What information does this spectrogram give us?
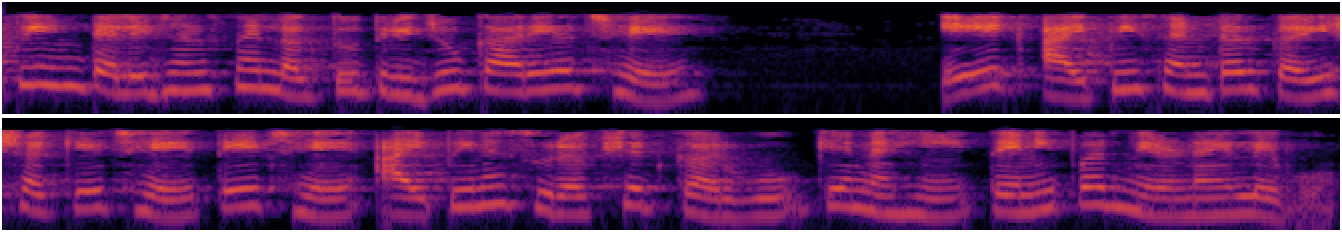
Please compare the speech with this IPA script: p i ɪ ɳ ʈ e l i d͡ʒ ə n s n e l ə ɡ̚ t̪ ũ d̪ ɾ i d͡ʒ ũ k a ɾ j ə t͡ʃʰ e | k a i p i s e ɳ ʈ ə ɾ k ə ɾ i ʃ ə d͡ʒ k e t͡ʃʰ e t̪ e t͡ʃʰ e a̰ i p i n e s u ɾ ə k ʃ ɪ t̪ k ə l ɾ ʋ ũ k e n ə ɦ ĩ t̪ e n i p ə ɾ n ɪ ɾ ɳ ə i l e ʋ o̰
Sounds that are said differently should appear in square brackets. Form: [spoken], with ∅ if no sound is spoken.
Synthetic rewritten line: p i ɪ ɳ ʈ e l i d͡ʒ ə n s n e l ə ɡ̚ t̪ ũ [t̪] ɾ i d͡ʒ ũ k a ɾ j ə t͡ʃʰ e | k a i p i s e ɳ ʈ ə ɾ k ə ɾ i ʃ ə [∅] k e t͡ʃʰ e t̪ e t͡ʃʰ e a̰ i p i n e s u ɾ ə k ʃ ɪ t̪ k ə [∅] ɾ ʋ ũ k e n ə ɦ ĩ t̪ e n i p ə ɾ n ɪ ɾ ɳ ə [j] l e ʋ o̰

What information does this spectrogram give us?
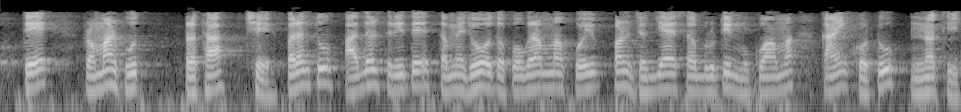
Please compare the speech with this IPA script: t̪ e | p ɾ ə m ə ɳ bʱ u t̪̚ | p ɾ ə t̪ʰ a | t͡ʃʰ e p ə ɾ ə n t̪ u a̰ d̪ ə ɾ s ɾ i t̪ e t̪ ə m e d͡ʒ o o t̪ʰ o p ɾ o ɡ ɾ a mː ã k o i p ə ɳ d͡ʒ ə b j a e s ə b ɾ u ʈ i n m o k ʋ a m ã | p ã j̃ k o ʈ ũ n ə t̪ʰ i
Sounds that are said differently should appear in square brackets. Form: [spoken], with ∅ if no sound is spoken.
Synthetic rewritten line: t̪ e | p ɾ ə m [a] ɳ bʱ u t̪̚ | p ɾ ə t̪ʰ a | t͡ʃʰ e p ə ɾ ə n t̪ u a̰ d̪ ə ɾ s ɾ i t̪ e t̪ ə m e d͡ʒ o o [t̪] o p ɾ o ɡ ɾ a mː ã k o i p ə ɳ d͡ʒ ə [ɡ] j a e s ə b ɾ u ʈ i n m [u] k ʋ a m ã | [k] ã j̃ [kʰ] o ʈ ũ n ə t̪ʰ i

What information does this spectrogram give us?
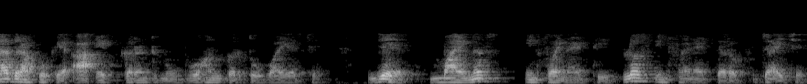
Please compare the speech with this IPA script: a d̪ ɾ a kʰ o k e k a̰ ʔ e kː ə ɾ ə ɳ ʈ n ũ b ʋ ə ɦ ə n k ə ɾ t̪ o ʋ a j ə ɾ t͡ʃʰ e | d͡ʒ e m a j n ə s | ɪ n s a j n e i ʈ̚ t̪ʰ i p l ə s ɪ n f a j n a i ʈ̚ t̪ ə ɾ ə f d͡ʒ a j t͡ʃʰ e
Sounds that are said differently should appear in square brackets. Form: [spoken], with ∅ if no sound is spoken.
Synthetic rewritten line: a d̪ ɾ a kʰ o k e [ʔ] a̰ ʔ e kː ə ɾ ə ɳ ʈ n ũ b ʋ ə ɦ ə n k ə ɾ t̪ o ʋ a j ə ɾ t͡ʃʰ e | d͡ʒ e m a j n ə s | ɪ n [f] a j n [a] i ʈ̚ t̪ʰ i p l ə s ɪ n f a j n a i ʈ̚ t̪ ə ɾ ə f d͡ʒ a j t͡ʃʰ e

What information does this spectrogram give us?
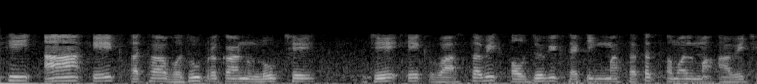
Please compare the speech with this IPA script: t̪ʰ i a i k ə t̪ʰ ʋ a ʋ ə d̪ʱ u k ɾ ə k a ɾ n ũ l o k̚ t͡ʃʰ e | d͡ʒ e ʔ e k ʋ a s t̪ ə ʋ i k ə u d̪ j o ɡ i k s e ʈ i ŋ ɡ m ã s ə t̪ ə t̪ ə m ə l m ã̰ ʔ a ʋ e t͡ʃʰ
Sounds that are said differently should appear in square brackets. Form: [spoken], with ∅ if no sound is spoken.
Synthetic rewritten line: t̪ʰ i a [e] k ə t̪ʰ ʋ a ʋ ə d̪ʱ u [p] ɾ ə k a ɾ n ũ l o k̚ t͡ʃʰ e | d͡ʒ e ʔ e k ʋ a s t̪ ə ʋ i k ə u d̪ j o ɡ i k s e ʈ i ŋ ɡ m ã s ə t̪ ə t̪ ə m ə l m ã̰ ʔ a ʋ e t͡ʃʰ

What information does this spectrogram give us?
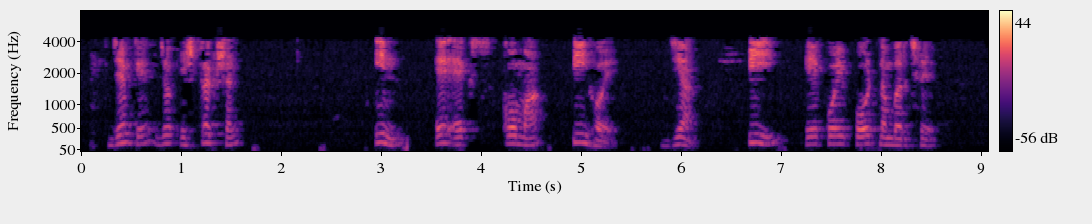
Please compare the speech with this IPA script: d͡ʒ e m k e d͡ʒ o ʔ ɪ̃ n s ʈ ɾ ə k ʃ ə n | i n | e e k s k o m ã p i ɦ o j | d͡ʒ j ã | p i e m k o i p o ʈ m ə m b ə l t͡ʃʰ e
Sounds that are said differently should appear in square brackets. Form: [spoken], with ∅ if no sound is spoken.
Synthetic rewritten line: d͡ʒ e m k e d͡ʒ o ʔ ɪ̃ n s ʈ ɾ ə k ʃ ə n | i n | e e k s k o m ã p i ɦ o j | d͡ʒ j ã | p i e [∅] k o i p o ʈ [n] ə m b ə [ɾ] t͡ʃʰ e

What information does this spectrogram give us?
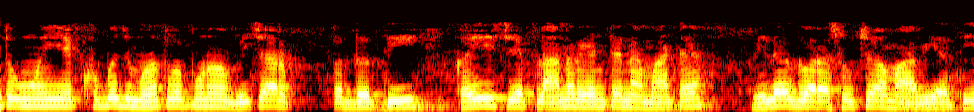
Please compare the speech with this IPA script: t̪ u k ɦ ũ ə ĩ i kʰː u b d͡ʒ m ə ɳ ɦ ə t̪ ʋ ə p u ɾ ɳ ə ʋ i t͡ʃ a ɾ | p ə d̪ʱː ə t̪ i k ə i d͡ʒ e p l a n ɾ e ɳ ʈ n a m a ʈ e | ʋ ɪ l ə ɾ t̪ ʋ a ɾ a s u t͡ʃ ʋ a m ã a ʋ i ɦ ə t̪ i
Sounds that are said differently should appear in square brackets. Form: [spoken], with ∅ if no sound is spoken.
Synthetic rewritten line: t̪ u [∅] ɦ ũ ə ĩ [e] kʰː u b d͡ʒ m ə [∅] ɦ ə t̪ ʋ ə p u ɾ ɳ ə ʋ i t͡ʃ a ɾ | p ə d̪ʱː ə t̪ i k ə i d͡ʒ e p l a n ɾ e ɳ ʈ n a m a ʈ e | ʋ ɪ l ə ɾ [d̪] ʋ a ɾ a s u t͡ʃ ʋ a m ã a ʋ i ɦ ə t̪ i

